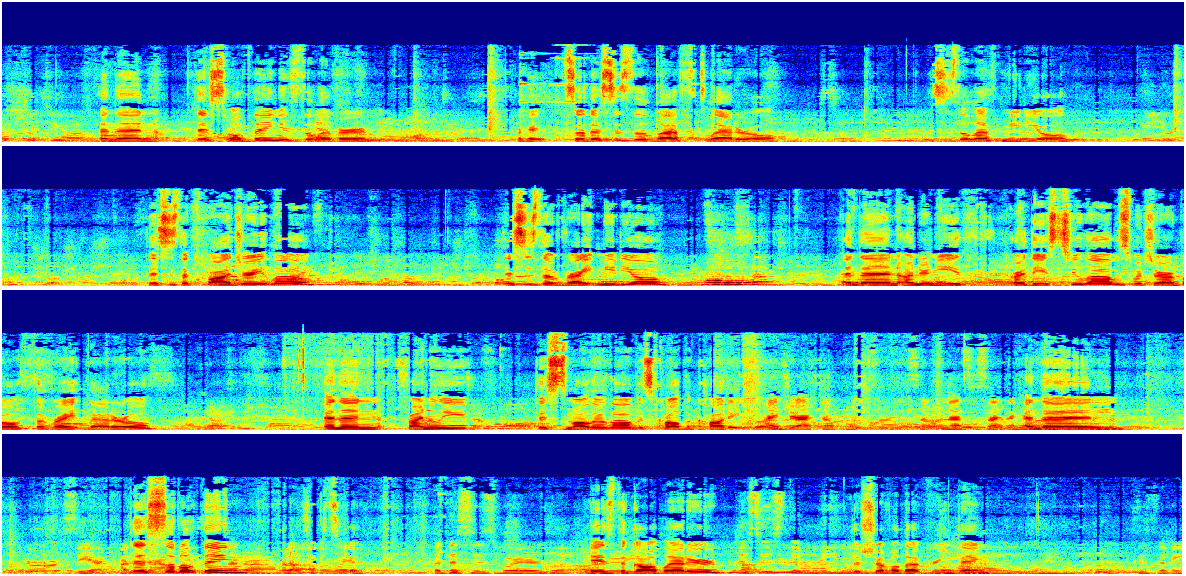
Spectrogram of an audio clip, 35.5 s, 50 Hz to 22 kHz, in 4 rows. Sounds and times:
Speech: 0.0s - 35.4s.

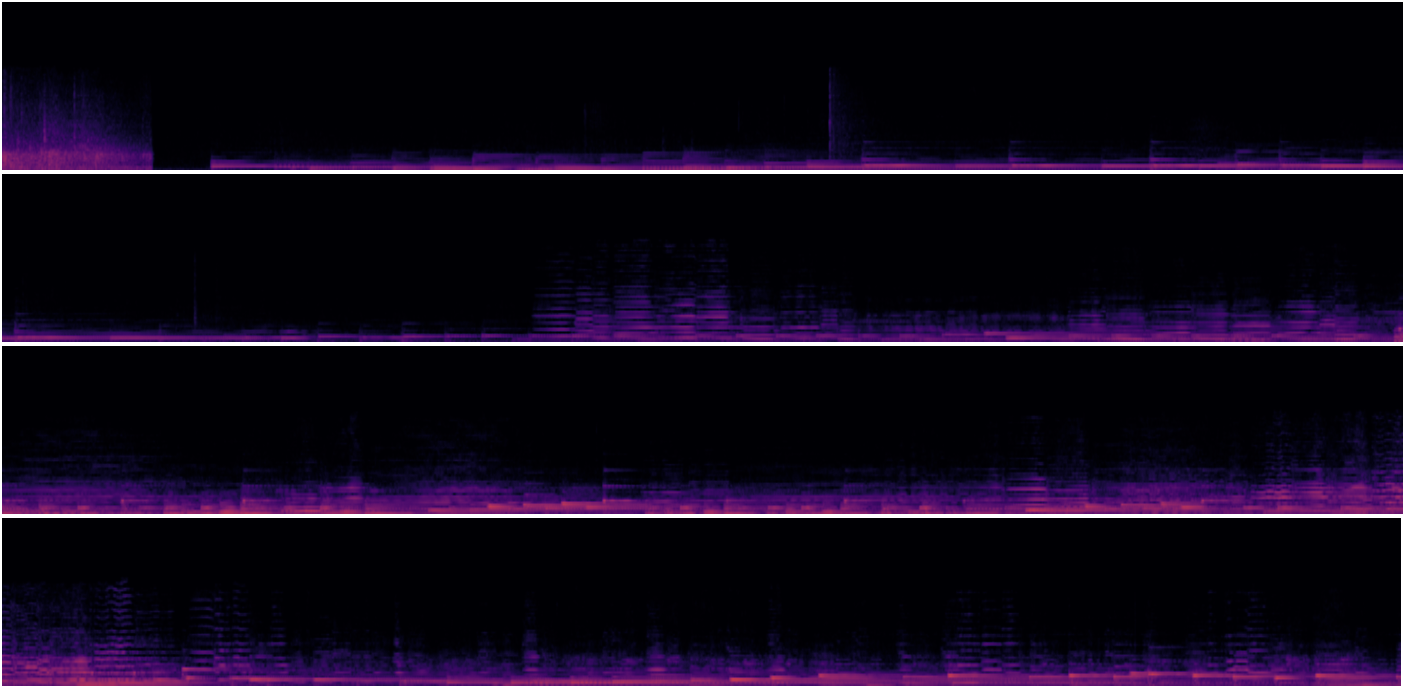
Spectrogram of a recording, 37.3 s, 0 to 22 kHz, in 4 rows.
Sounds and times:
Violin, fiddle: 12.8s - 37.3s.

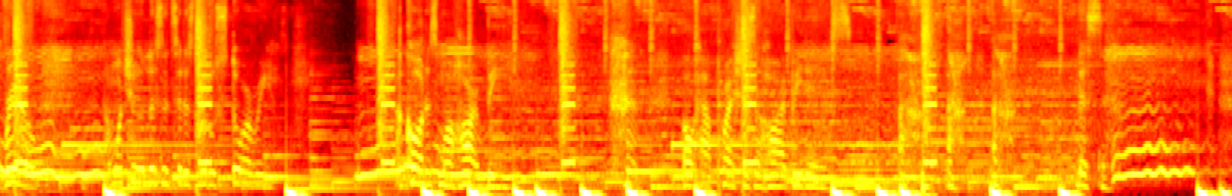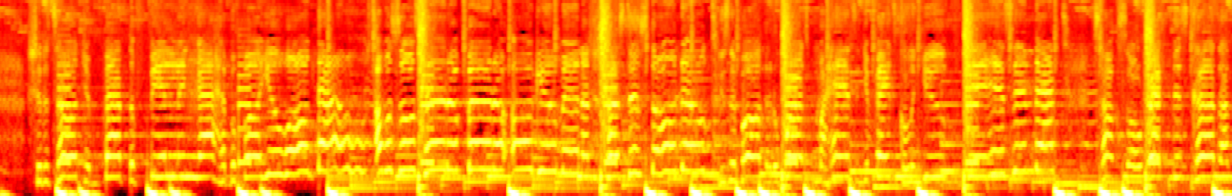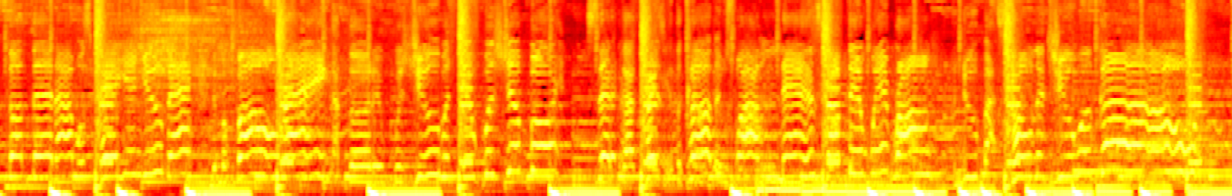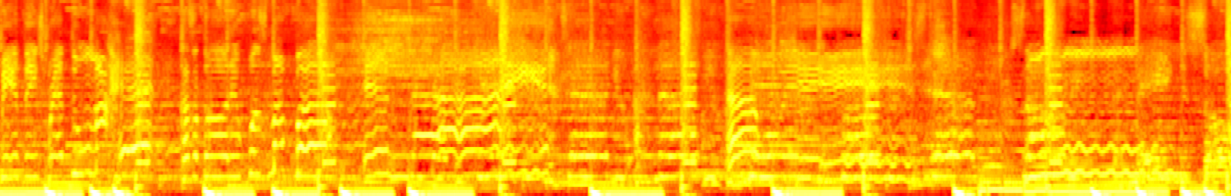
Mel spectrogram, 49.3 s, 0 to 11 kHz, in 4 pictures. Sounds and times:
Music: 0.0s - 49.2s.

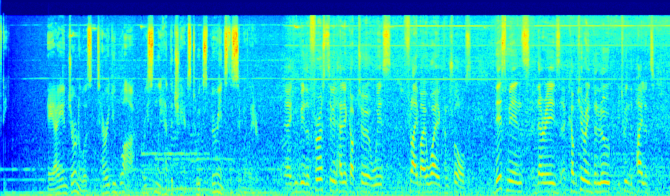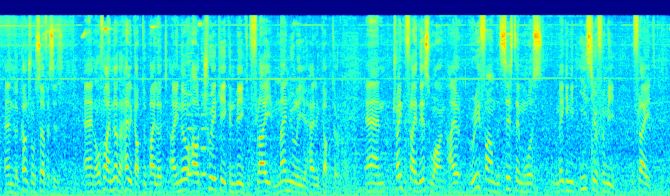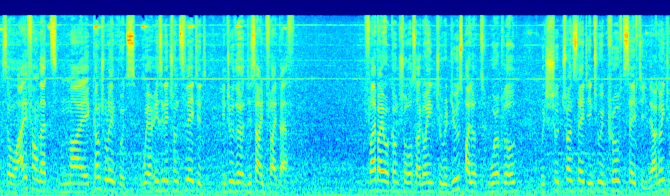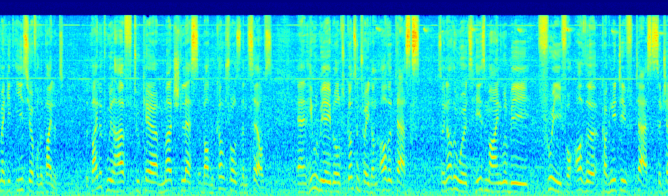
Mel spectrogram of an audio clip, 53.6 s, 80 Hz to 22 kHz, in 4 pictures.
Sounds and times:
Speech: 0.0s - 0.2s, 1.0s - 32.7s, 34.1s - 53.5s
Aircraft: 7.0s - 17.2s, 18.6s - 53.5s.

